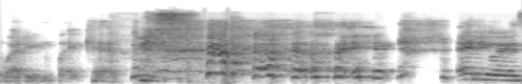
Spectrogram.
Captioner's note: laughs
